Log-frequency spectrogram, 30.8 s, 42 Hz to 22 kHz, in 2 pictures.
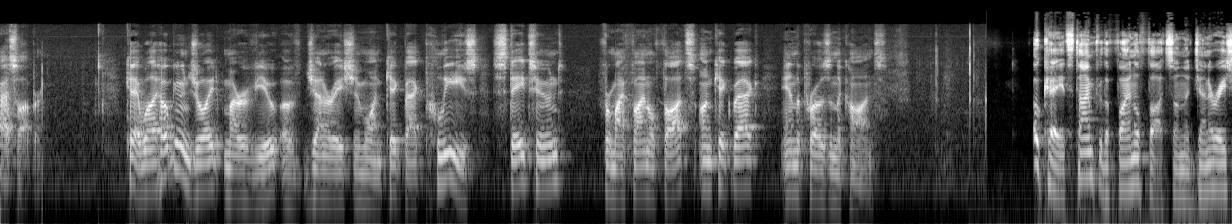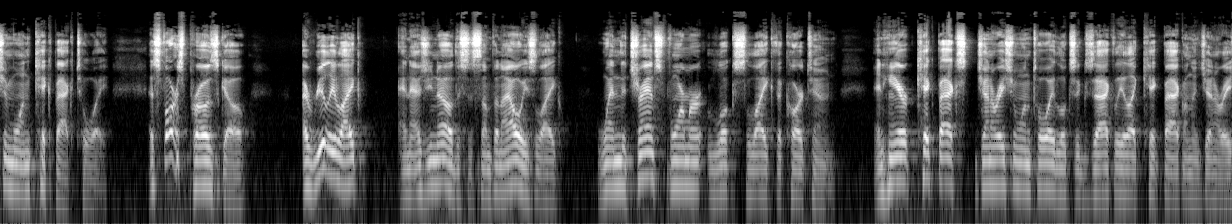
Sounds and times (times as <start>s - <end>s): Speech: 0.0s - 0.6s, 1.6s - 11.3s, 12.9s - 18.5s, 19.2s - 30.8s.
